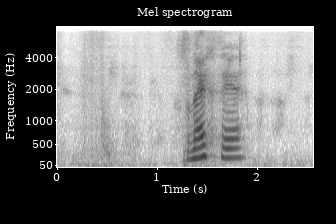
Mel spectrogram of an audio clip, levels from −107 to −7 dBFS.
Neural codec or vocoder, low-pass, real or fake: codec, 16 kHz in and 24 kHz out, 0.8 kbps, FocalCodec, streaming, 65536 codes; 7.2 kHz; fake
